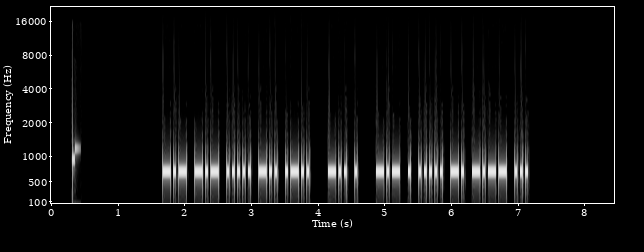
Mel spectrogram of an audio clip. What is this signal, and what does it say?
Morse code, heard as a keyed tone, about 30 wpm, 700 Hz. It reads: KK5DL DE KE5NYS
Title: USA Callsign DE Callsign 30wpm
